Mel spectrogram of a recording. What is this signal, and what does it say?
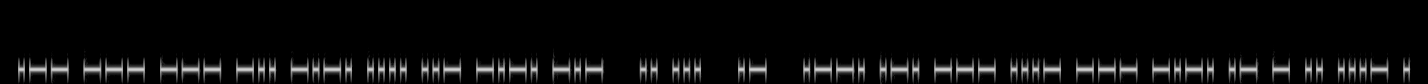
Morse code, heard as a keyed tone, about 22 wpm, 700 Hz. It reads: WOODCHUCK IS A PROVOCATIVE
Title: Pangram Challenge v2 - 22wpm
